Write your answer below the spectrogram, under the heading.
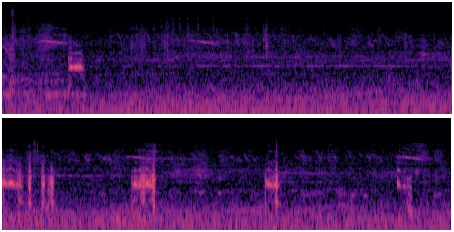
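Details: Hmong black chicken making scattered short clucks, some doubled, spread irregularly over about eleven seconds, with a steady low background rumble.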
